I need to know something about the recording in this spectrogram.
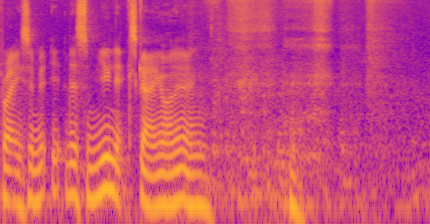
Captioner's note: laughter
